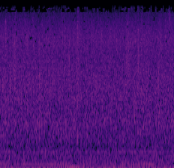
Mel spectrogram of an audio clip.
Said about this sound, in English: But anyhow, sitting in the pouring rain surely isn't good for your health.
